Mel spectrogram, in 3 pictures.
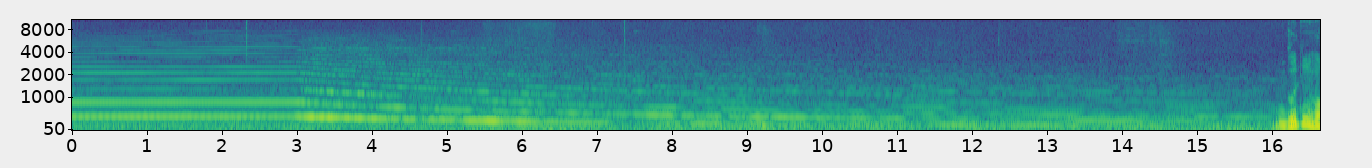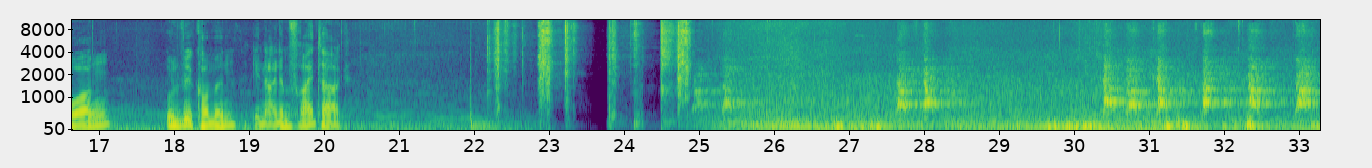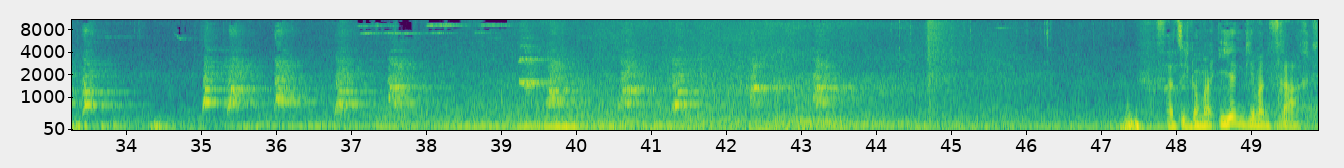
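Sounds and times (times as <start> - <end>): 
steady outdoor hum: 0.0 - 47.8
speech: 16.2 - 17.2, 17.9 - 20.4, 48.0 - 49.8
dogs barking: 24.8 - 25.8, 27.6 - 28.7, 30.2 - 34.2, 34.9 - 44.2.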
